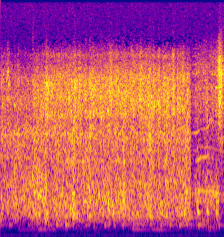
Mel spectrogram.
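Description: A train rumbles along steadily with a dense, continuous rattling roar and faint clickety-clack, loud and close throughout.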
